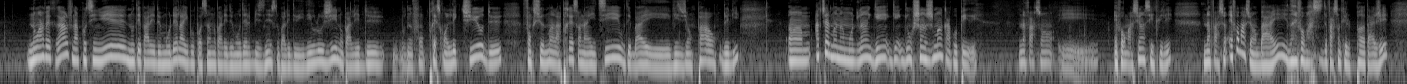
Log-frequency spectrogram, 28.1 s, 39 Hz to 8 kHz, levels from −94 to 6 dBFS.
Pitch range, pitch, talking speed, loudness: 130-175 Hz, 150 Hz, 140 wpm, -29 LUFS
